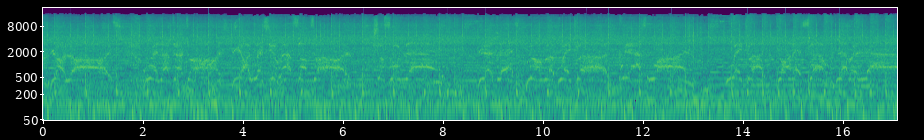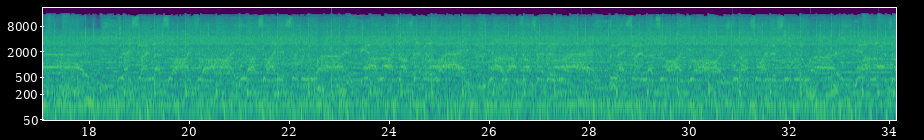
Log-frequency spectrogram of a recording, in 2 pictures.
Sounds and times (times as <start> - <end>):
Rhythm and blues: 0.0 - 34.1.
